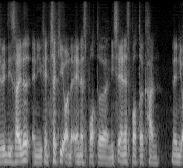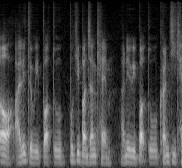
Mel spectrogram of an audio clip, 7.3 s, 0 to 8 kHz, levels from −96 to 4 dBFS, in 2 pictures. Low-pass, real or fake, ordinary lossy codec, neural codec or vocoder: none; fake; none; codec, 16 kHz, 0.7 kbps, FocalCodec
